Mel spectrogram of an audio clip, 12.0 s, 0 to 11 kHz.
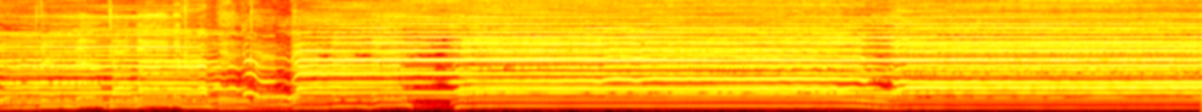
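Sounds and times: male quartet singing a cappella: 0:00.0 - 0:12.0.

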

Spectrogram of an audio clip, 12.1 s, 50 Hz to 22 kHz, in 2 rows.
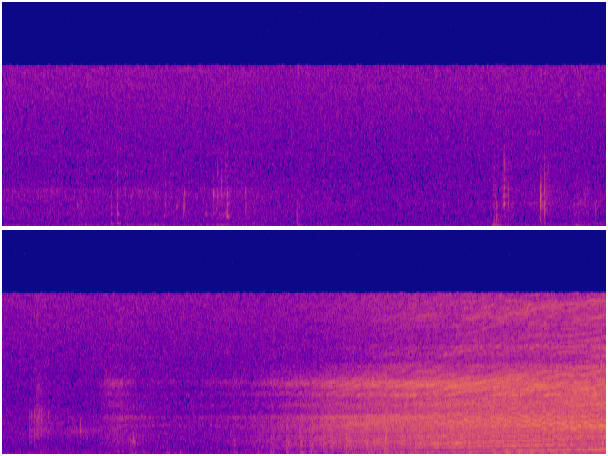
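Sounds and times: small electric motor whine: 0:08.6 - 0:12.0.

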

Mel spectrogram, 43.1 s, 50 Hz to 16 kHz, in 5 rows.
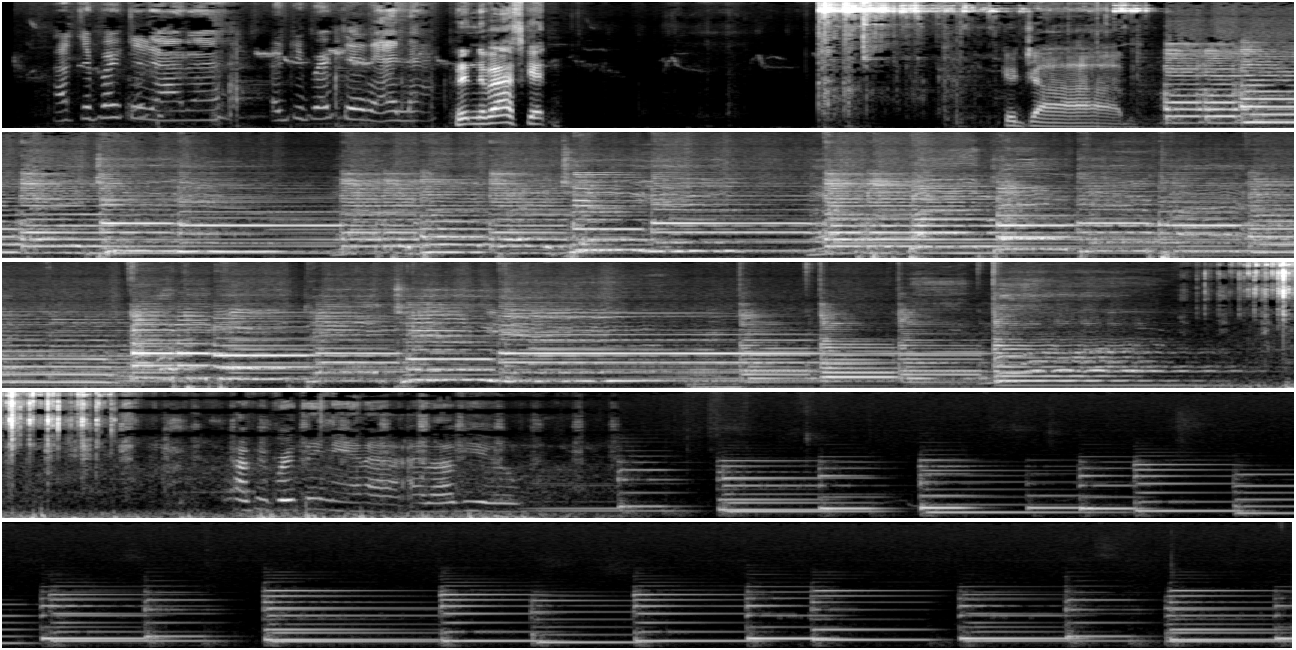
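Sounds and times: discs rattling metal chains: 0:05.4 - 0:07.7, 0:25.5 - 0:26.6
person speaking: 0:06.6 - 0:07.6.

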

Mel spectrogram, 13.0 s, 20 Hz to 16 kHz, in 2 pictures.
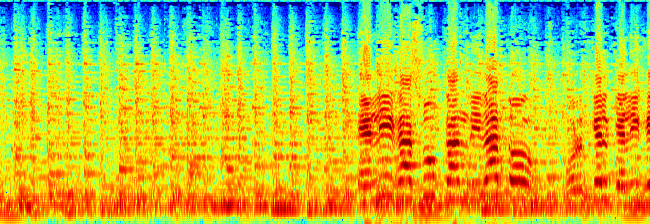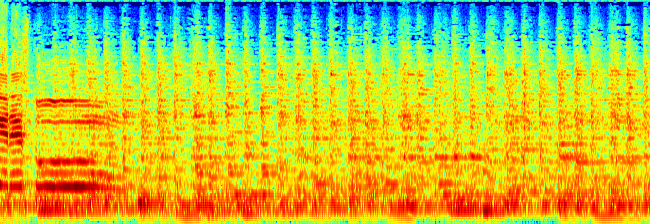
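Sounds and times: harp and strummed guitars: 0:00.0 - 0:13.0.

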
